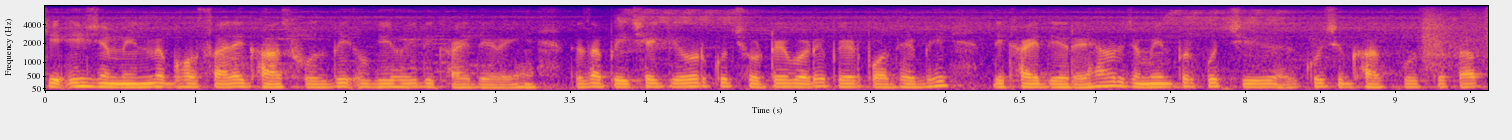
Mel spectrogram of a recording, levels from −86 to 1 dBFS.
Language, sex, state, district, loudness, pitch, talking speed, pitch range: Hindi, female, Bihar, Madhepura, -18 LUFS, 115 Hz, 235 wpm, 115-125 Hz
